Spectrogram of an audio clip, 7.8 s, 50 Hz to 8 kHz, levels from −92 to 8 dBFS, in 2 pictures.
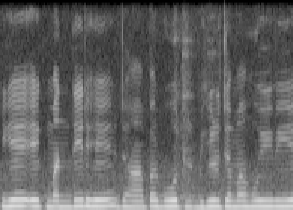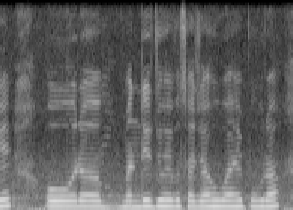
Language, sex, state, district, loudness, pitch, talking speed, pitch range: Hindi, female, Bihar, Jamui, -14 LUFS, 230 Hz, 155 wpm, 220-235 Hz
